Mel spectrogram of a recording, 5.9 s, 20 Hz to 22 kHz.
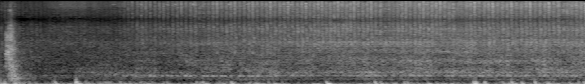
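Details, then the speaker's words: Renault Twingo 2 D4F with engine light on, running on three cylinders: uneven idle with irregular low thumps and stumbles every second or so; noise persists after spark plug work, an injector or the coil suspected, garage had blamed an injector. "Tiens, ouais. On a toujours le bruit. Probable aussi un injecteur, parce que le bruit c'est pas normal."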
